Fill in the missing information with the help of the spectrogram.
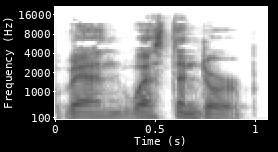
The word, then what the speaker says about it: Van Westendorp: So Van Westendorp.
